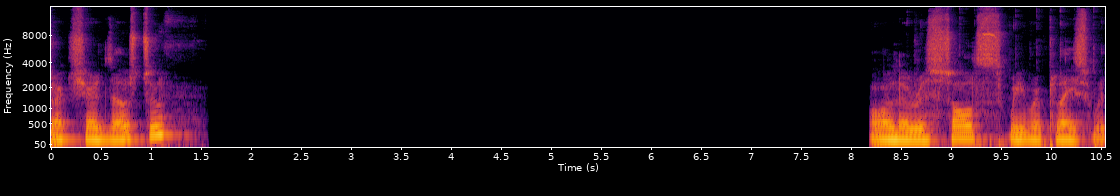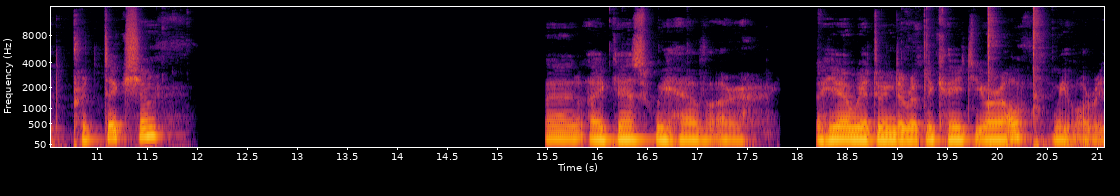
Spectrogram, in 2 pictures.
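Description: A man talks with animation into a close microphone, pausing now and then.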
